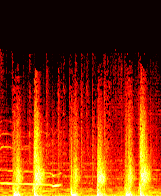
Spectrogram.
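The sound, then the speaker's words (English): Heavy thwacks from a spinning roundhouse kick hitting an animal's muzzle in a video game: a run of several loud, punchy impacts with sharp attacks, spaced roughly half a second apart, with no talking. “Take a spinning roundhouse to the muzzle!”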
